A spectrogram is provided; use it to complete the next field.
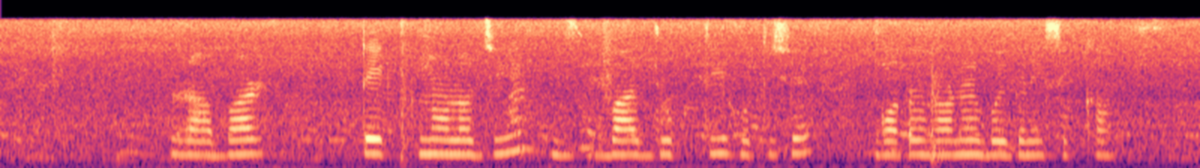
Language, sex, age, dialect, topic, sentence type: Bengali, female, 18-24, Western, agriculture, statement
